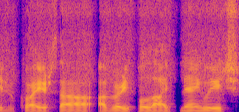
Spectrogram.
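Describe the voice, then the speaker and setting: In a dry, close sound with no echo, a man with a Spanish accent speaks at a moderate pace. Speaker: remote worker, podcast guest. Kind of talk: casual interview chat. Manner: halting, with many repetitions.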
